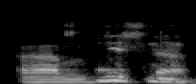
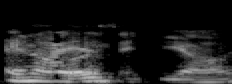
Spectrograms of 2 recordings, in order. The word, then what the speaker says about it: Nisner: Nisner, by the way, N-I-S-N-E-R. Just pretend the S is a Z. It's easy to pronounce then. Nisner.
